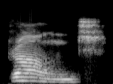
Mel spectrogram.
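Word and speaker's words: drowned: জ ক্লথস খেয়াল করো ক্লথস 24 উড বি ড্রাউন্ড এটাকে অনেকে ড্রন বলে বাট উচ্চটা হবে ড্রাউন্ড ড্রাউন্ড ড্রাউন্ড ড্রাউন্ড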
